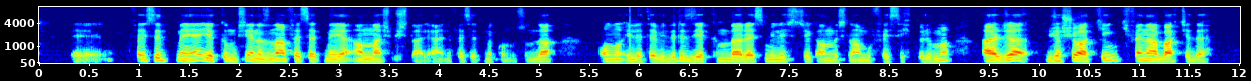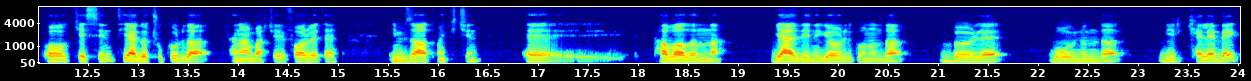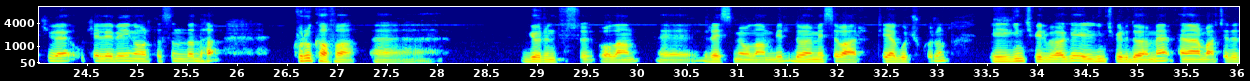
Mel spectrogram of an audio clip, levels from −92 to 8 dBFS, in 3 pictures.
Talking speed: 110 wpm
